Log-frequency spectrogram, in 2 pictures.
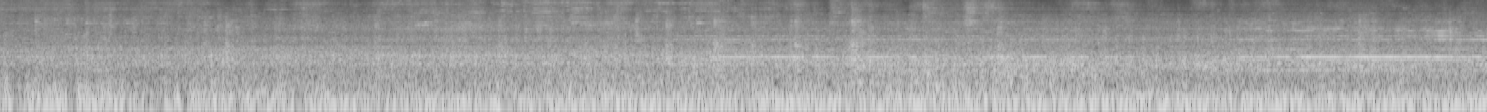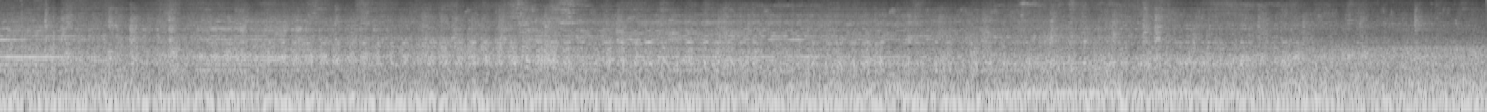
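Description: Union Pacific weed sprayer train rolling along the rails: a steady low rumble with wheels clicking over the track, and a faint thin tone for a few seconds near the middle.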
